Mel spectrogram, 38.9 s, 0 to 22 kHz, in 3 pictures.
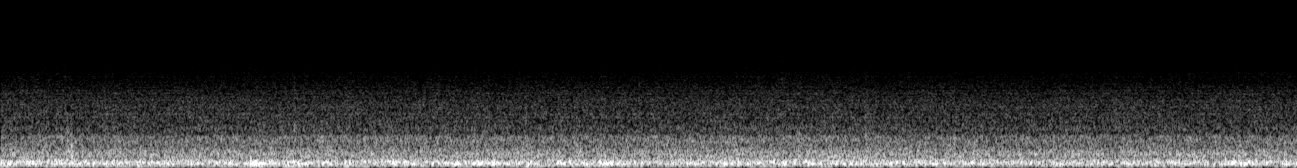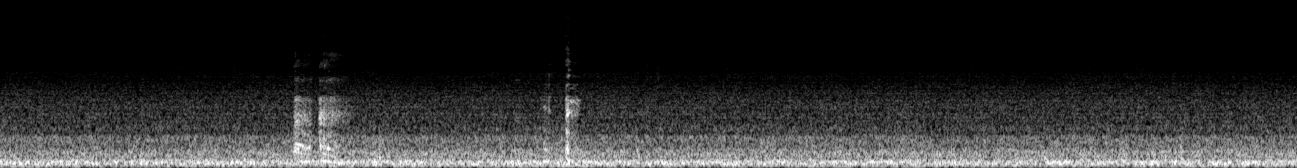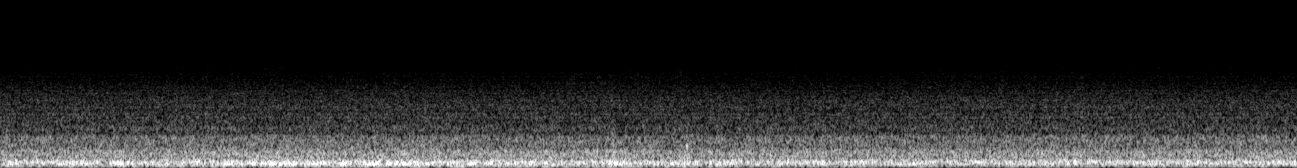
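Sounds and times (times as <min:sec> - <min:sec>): car driving rumble: 0:15.3 - 0:19.6.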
